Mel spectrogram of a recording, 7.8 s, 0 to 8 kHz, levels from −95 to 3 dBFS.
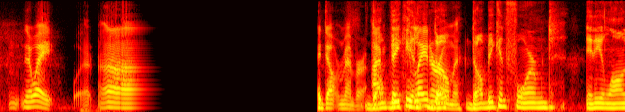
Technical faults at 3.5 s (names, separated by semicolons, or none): long network dropout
